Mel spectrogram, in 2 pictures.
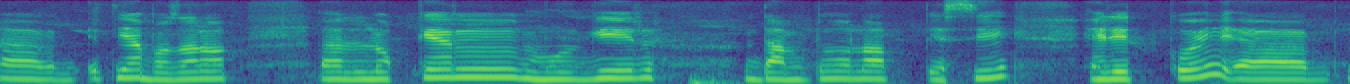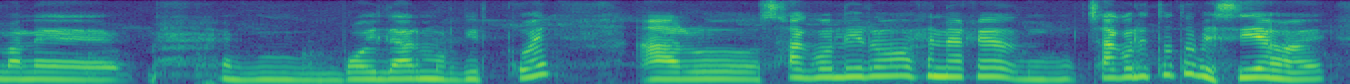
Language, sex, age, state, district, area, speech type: Assamese, female, 30-45, Assam, Udalguri, rural, spontaneous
